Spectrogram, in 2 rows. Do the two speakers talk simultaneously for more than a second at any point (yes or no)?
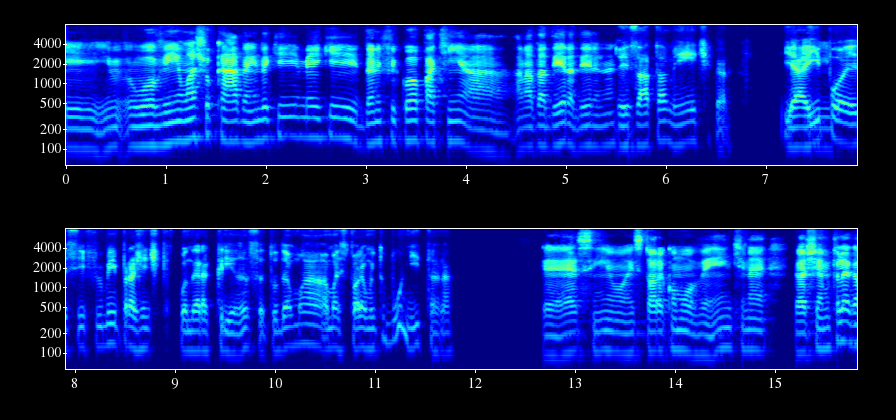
no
